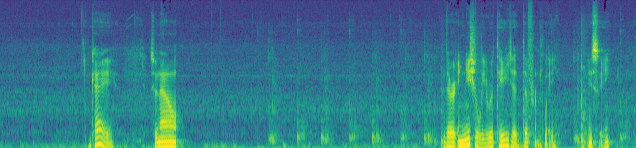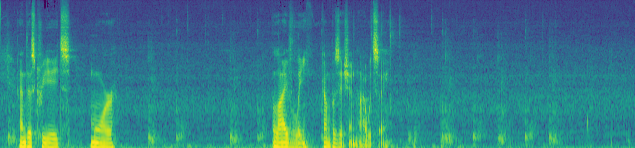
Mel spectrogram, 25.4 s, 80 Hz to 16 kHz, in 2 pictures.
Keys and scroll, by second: 0.6-11.0 typing, 12.4 typing, 13.5-24.6 typing.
